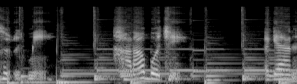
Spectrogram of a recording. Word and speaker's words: 할아버지: Haraboji. This pronounced as a 4-syllable word. The first syllable is hal, second syllable is a, third syllable is bo, and fourth syllable is ji. Pronounce it with me. Haraboji.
